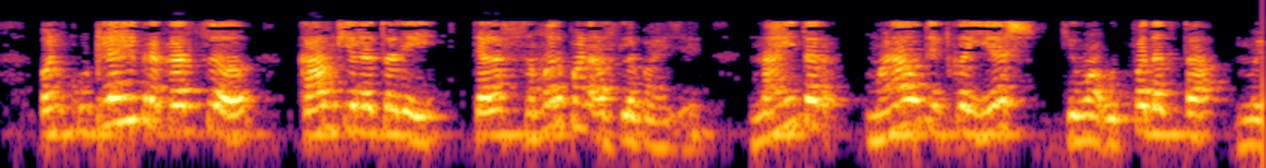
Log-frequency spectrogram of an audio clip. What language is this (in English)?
Marathi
